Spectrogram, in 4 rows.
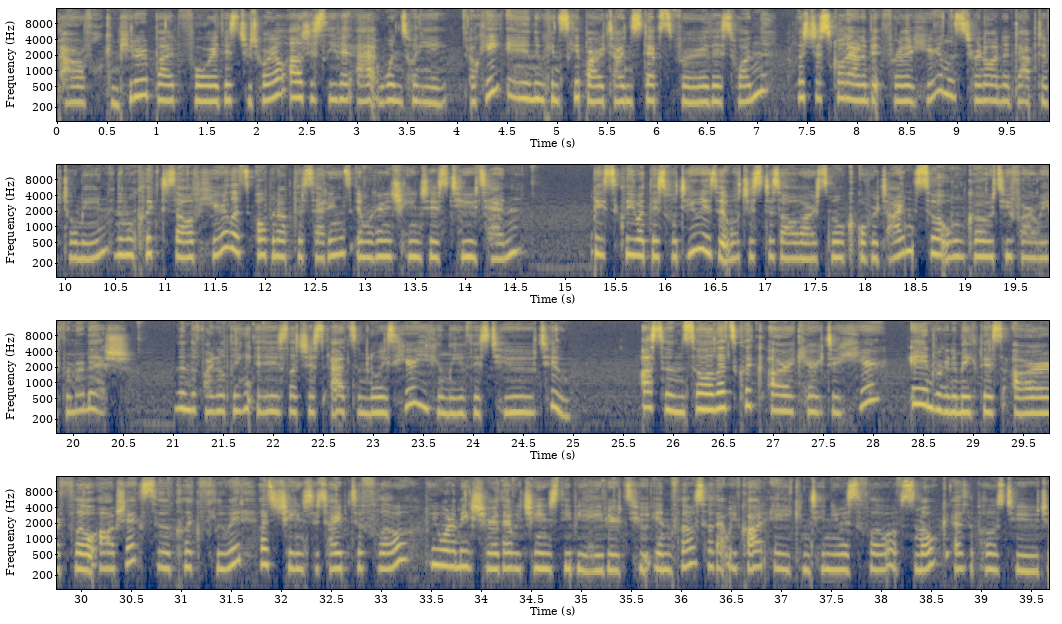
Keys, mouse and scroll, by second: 4.0-6.2 scroll down 1, 6.2-7.2 scroll down 4, 7.2-8.8 scroll down 11, 8.8 click, 11.0-14.7 drag, 21.2-21.9 scroll down 3, 21.9-22.9 drag, 22.9-23.7 scroll down 3, 23.7-24.0 scroll down 1, 25.5-26.4 scroll up 2, 26.4-28.2 drag, 30.7-33.3 drag, 34.2-37.2 drag.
